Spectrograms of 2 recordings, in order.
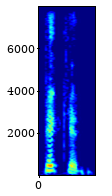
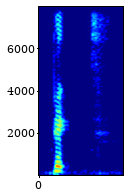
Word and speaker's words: picked: again pick it okay instead of saying pick it don't mind the e don't mind the e picked it's like k and d picked try again yes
